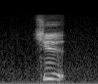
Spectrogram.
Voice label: "chu", japanese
